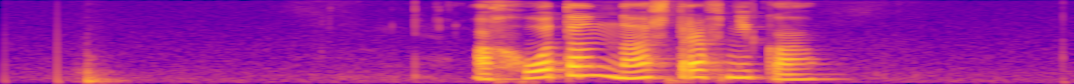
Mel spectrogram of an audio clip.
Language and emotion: Russian, neutral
